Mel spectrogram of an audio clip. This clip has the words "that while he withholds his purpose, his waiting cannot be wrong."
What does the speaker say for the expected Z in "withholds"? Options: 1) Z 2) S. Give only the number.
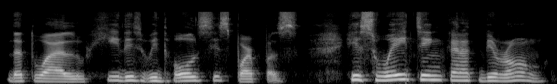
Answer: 2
